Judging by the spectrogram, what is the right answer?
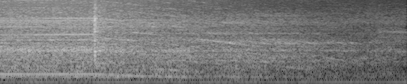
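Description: A CUKAID electric food slicer runs with a steady motor whine and low hum while its blade cuts through a tomato, the tone dipping slightly as it slices, with no talk.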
